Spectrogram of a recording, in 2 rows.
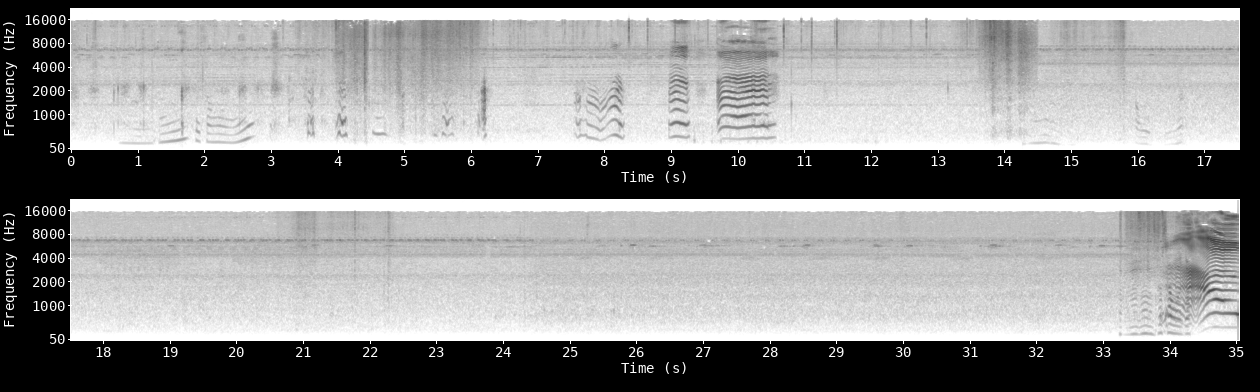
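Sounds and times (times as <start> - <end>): insects chirring: 0.0 - 35.0
person speaking: 0.8 - 6.2, 33.3 - 35.0.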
